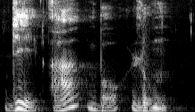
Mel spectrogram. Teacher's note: non fa dittongo ma è iato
